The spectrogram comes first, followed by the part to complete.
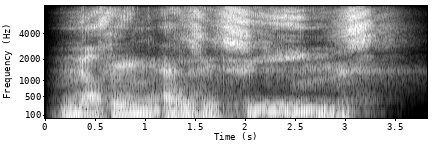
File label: Male Old God TRIGGER PLOT TWIST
